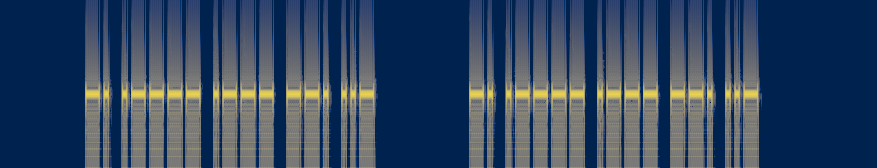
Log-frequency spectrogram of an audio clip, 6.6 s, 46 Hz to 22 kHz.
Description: Morse code, heard as a keyed tone, about 34 wpm, 700 Hz. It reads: N1JGU N1JGU
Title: USA Call Signs - 5 Characters - Repeated 2x - 35wpm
